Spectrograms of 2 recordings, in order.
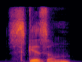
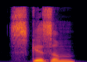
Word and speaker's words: schism: Now, I said schism, but you may pronounce that word differently. The Oxford English Dictionary says that schism, schism, and schism are all acceptable pronunciations.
